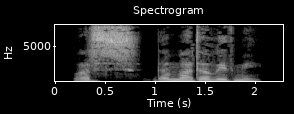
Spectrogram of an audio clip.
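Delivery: thick, barely awake voice. Alatas, waking in a bed in pain, asks Sergeant Hafiz, thick voice. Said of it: "said in a thick voice".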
